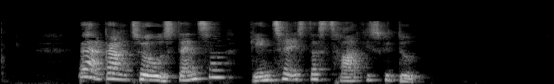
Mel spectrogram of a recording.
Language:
Danish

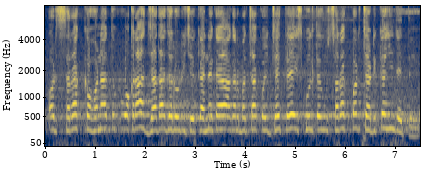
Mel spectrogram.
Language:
Maithili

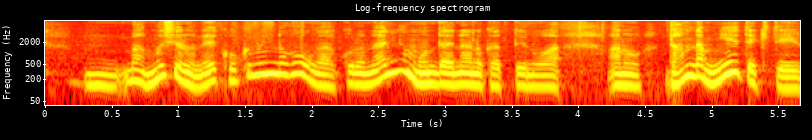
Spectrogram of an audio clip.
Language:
Japanese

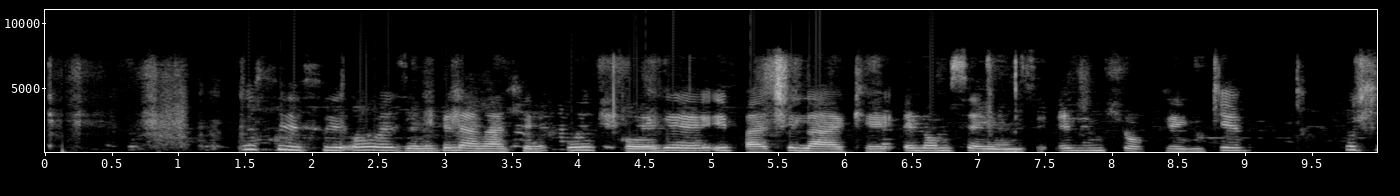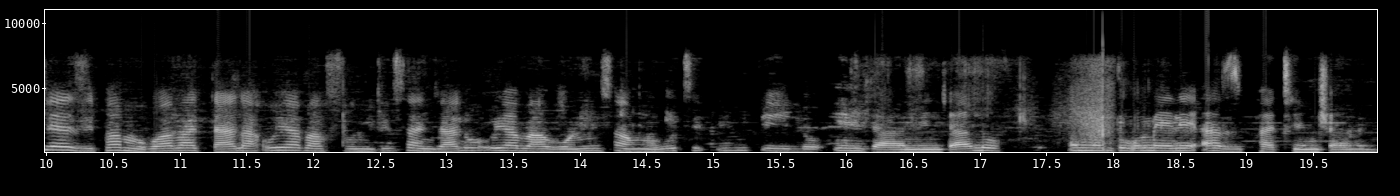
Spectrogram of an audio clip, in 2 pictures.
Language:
North Ndebele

